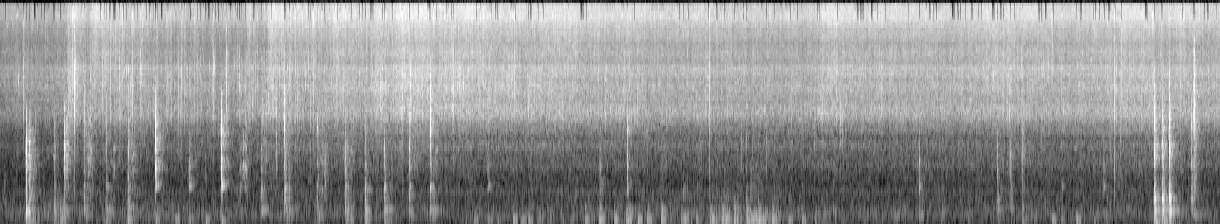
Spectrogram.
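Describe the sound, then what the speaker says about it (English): Sliced onions fry in a hot pan, a continuous sizzle broken by frequent scraping and clattering stirs early on, then settling to a steady crackle, with no talking. "The onions are ready to go in the pan."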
